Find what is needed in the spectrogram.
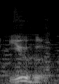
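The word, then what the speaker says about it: Uhu: scale great wall kit of the fw 189 yoohoo and yes i did have to look up how to pronounce that it loosely translates to eagle out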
